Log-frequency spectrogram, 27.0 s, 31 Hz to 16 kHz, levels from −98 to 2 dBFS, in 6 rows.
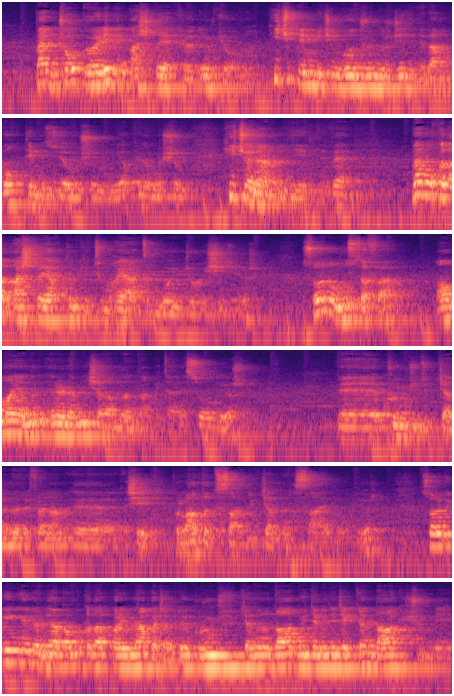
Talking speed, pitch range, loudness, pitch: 155 wpm, 110-140 Hz, -19 LUFS, 135 Hz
